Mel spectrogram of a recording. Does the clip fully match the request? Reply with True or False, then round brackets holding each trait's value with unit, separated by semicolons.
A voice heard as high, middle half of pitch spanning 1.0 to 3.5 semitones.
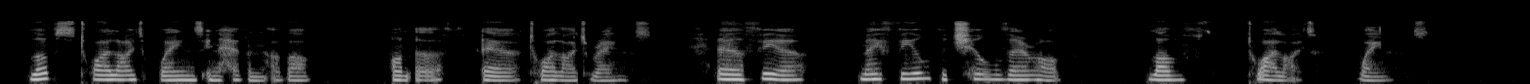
True (210 Hz; 2.7 semitones)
